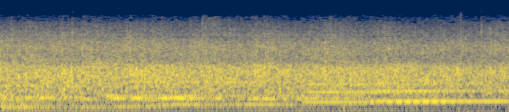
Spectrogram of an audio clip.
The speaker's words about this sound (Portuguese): Você pode aplaudir a Jesus, irmãos, por essas duas lindas almas.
